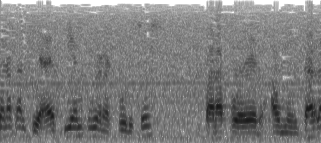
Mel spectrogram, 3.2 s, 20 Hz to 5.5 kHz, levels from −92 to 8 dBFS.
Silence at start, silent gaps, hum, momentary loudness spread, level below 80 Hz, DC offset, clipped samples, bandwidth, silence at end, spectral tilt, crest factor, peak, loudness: 0 s; none; none; 9 LU; -44 dBFS; under 0.1%; 1%; 5.4 kHz; 0 s; -7.5 dB/octave; 10 dB; 0 dBFS; -11 LUFS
